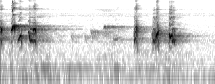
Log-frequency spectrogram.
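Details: Streak-eared bulbul cage bird used as a trapping lure: a brief jumbled chirpy phrase, a pause with a faint thin whistle, then three harsh chip notes in quick succession.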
